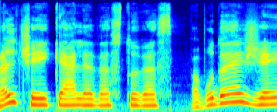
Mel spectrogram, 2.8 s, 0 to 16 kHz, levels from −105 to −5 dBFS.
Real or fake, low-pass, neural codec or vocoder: real; 14.4 kHz; none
